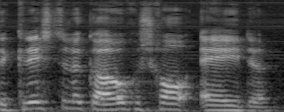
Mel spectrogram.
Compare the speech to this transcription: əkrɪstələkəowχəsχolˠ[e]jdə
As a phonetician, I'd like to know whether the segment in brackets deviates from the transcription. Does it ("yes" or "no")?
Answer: no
